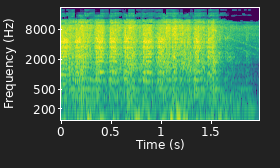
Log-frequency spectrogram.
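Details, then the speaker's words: Freshly rebuilt Ian Carter 998 four-cylinder on the dyno, first start with fuel in carbs: fires and runs unevenly with a pulsing beat, then dies; sounds down on a cylinder, hopefully muck on a valve face. "Sounds like it's down in the pot there. Hopefully it's just some muck on a valve face."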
